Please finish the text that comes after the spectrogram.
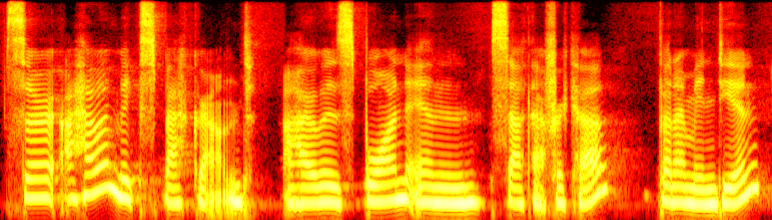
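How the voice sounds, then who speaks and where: A woman's voice: mid-range voice, measured pace, darkish tone. A woman, a practitioner telling her story as a podcast guest in an earnest, explanatory way. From New Zealand. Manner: earnest, explanatory, with occasional fillers. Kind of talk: conversational interview storytelling.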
